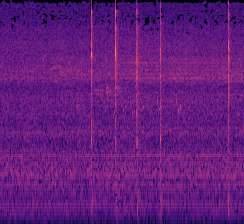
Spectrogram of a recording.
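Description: A large knife striking a fish cleaning board as it chops through a black crappie to take off the head: five short, sharp knocks at uneven intervals over a steady hum.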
